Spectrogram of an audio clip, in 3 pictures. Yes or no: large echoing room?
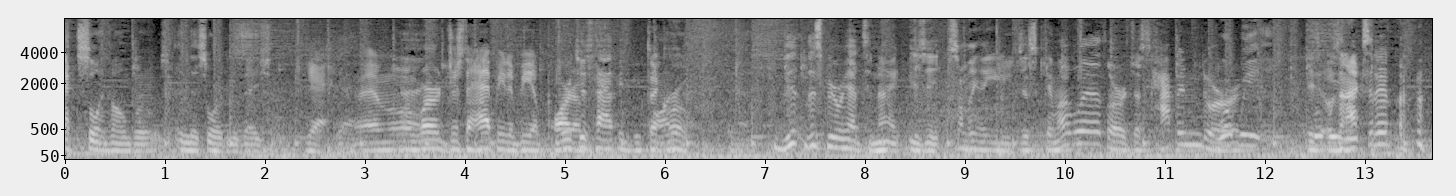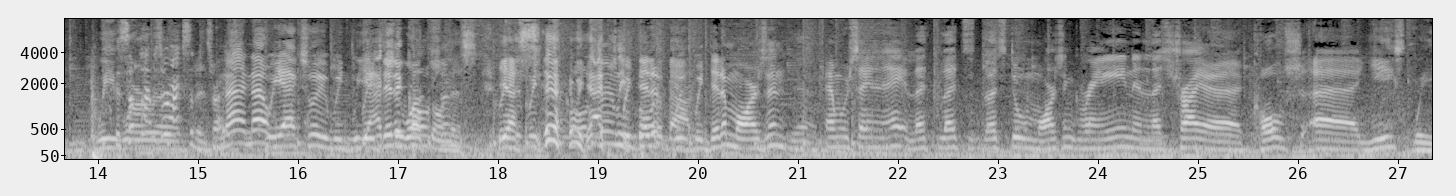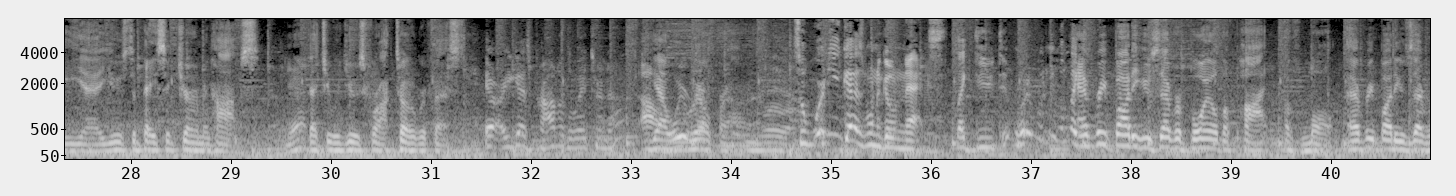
no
